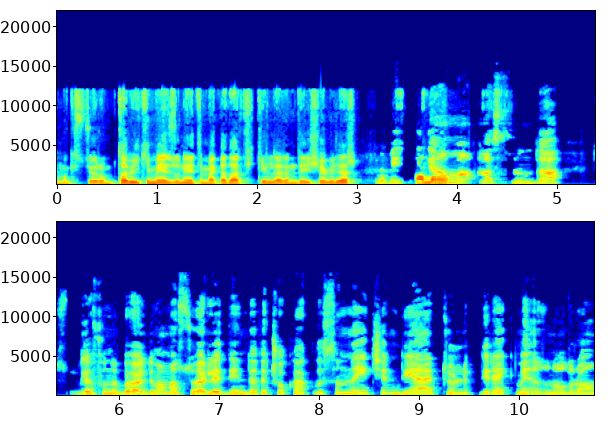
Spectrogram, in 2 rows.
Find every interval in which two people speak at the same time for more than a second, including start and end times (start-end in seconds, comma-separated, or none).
none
